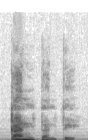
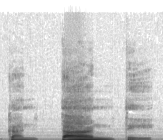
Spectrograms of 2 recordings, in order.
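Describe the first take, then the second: First: The stress is on the first syllable. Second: The stress is on the middle syllable. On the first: The speaker calls it wrong. "Vamos a hacer de cuenta que lo lleva en can" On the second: The speaker calls it right. "Entonces la corremos. ... Parece que ahí sí"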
